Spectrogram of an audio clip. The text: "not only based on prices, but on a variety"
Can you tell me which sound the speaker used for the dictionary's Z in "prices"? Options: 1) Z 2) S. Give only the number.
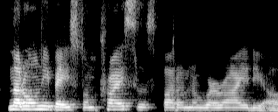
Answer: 1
